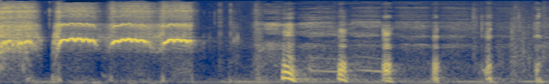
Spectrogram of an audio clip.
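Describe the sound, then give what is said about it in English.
A whistle is blown in four short, shrill, rapid blasts, followed by a scatter of softer clicks and chirpy noises. “Hadn't used a whistle in a long time.”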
